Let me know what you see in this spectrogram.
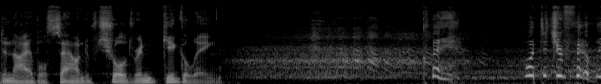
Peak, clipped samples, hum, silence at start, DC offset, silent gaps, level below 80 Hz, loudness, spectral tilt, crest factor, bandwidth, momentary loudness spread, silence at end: -16 dBFS; under 0.1%; none; 0 s; under 0.1%; none; -56 dBFS; -36 LUFS; -3.5 dB/octave; 20 dB; 17 kHz; 20 LU; 0 s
